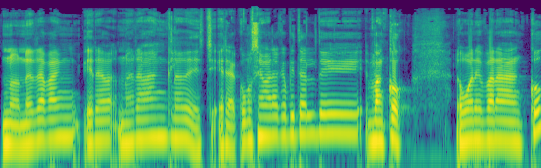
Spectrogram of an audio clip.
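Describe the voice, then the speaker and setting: A man's fairly high, dark, mellow voice at a fairly quick pace, with ordinary pitch variation, a dry, close sound with no echo, and a very clean recording with a silent background. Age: 30s. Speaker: podcast co-host. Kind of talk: casual chat.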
